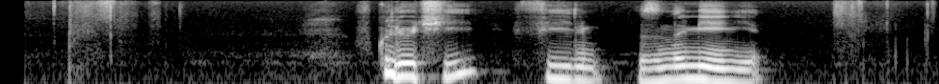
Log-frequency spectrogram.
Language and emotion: Russian, sad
